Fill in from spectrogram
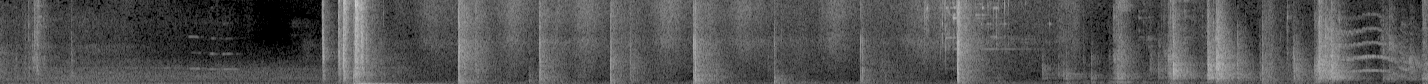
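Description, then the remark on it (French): The door on the left of an apartment in an apartment building opens with a heavy thud, followed by a string of sharp clicks and knocks at irregular intervals, with no one talking. “Il y a un code d'entrée et un interphone. Voilà, c'est la porte à gauche.”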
